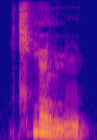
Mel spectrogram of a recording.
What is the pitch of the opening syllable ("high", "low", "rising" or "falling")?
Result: falling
